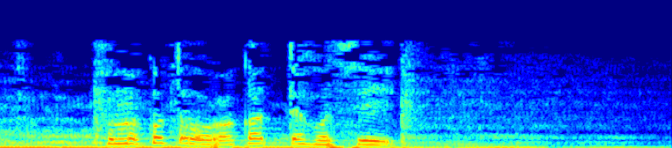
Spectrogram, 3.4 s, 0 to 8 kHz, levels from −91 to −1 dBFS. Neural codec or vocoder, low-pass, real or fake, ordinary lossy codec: codec, 16 kHz, 16 kbps, FunCodec, trained on LibriTTS, 50 frames a second; 7.2 kHz; fake; MP3, 24 kbps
